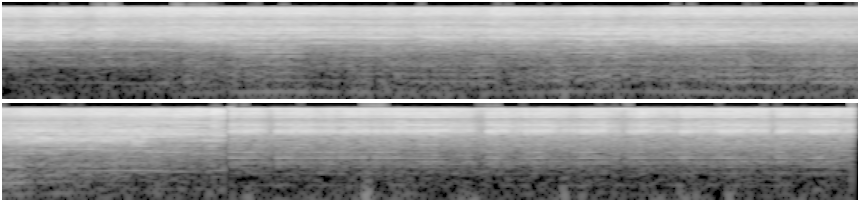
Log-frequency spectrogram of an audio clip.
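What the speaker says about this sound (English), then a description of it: "it with an angle grinder and then a hacksaw because there's not enough room on this side." A hacksaw cuts through the exhaust pipe on a Ford Bronco in a tight spot, with steady, rapid rasping strokes that run continuously, loud and close, with no talking.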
